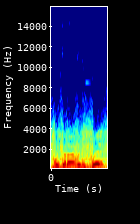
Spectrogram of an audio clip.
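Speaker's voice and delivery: excited. Real, not acted. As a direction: burst out with glee. Excited after leaving the ship.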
